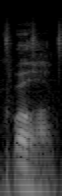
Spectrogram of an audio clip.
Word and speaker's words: quahog: I felt like in Family Guy, they always say quahog. And I corrected you. But I got a text from somebody who lived in Rhode Island, and it indeed is quahog. Hell yeah. I'm supposed to pronounce the QUO there.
